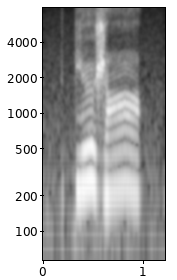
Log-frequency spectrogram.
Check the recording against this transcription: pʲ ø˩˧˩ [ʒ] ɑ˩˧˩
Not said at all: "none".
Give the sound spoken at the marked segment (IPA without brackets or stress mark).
ʒ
